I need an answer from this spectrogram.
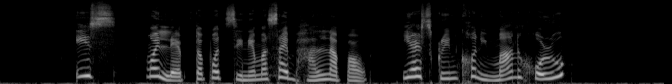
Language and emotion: Assamese, disgusted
